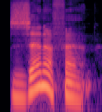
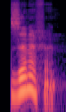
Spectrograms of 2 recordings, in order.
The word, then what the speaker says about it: Xenophon: Okay, so we pulled up Xenophon. Xenophon. It's actually, if you pronounce it right, it's Xenophon. Xenophon.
